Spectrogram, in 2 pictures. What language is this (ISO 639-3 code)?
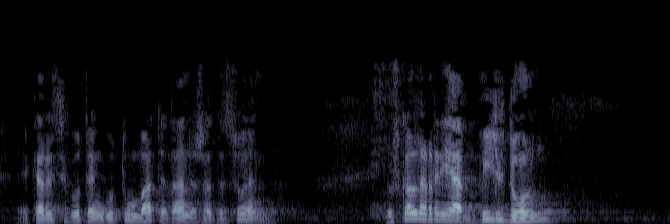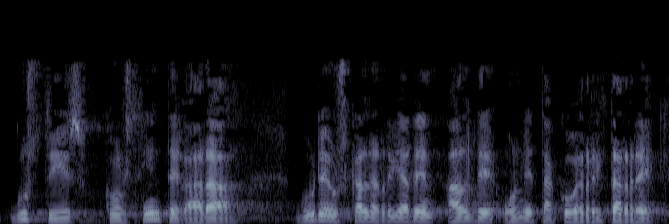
eus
